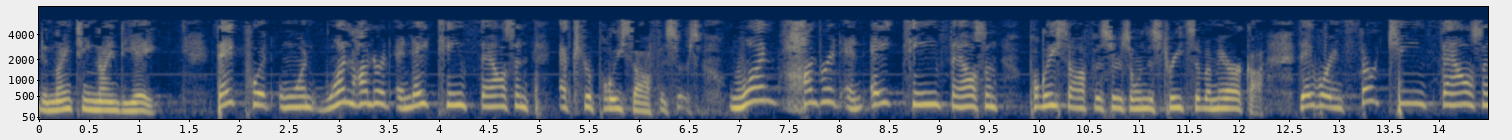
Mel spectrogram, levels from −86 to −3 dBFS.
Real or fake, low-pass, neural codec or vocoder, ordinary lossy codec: real; 7.2 kHz; none; MP3, 24 kbps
